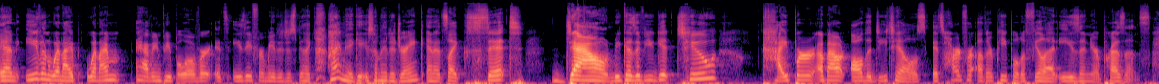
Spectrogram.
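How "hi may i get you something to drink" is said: mock anxious voice, faster. Speaker acts out greeting guests at home, acting out anxious hostess. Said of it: "crippling hostess anxiety".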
